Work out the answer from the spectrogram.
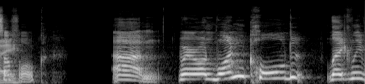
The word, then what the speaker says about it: Suffolk: It's definitely not pronounced that way. It's Suffolk.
